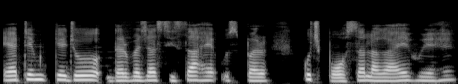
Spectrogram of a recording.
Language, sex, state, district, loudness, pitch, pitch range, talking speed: Hindi, female, Arunachal Pradesh, Lower Dibang Valley, -15 LUFS, 185 Hz, 175-200 Hz, 170 wpm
